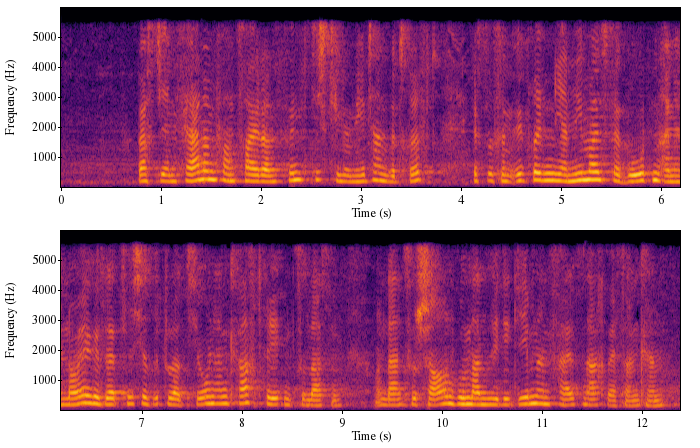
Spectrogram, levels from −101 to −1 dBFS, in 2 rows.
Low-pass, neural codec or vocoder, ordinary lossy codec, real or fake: 5.4 kHz; codec, 16 kHz in and 24 kHz out, 1.1 kbps, FireRedTTS-2 codec; AAC, 48 kbps; fake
